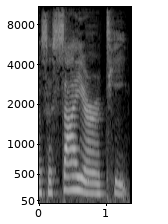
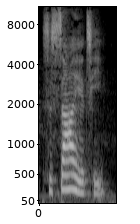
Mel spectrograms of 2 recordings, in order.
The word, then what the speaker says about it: society: 我们再往前看 society 这个词，这个词发音呢不管音还是美，单词内部是不会有 er 的发音的，不能发成 society，应该是 society，中间包含的是一个 schwa sound，不要把它误会成是 er 的发音 society society。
